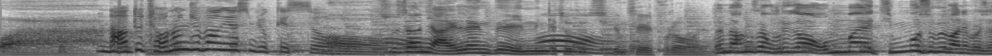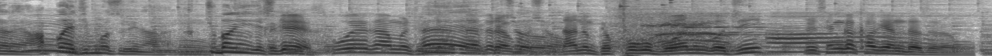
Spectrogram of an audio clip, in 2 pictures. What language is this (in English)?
Korean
